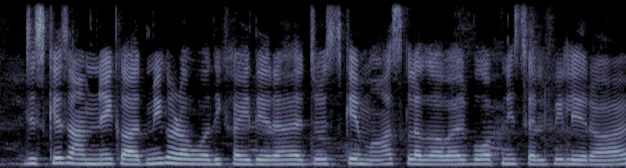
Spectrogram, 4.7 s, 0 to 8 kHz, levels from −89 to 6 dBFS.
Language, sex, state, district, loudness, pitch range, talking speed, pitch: Hindi, female, Rajasthan, Nagaur, -31 LUFS, 205-225 Hz, 270 wpm, 215 Hz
